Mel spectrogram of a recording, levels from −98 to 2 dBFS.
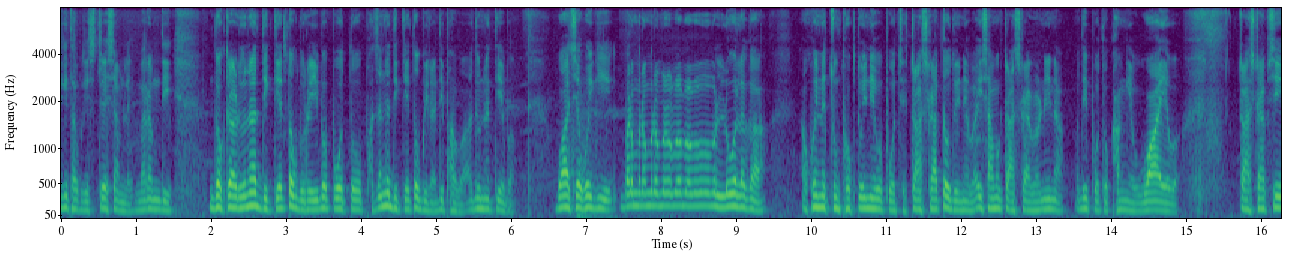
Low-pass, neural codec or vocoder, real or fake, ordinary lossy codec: none; none; real; none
